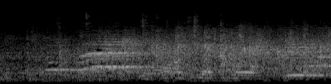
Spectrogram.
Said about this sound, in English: Westwood faithful given Patriots a round of applause for a job well done this evening.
